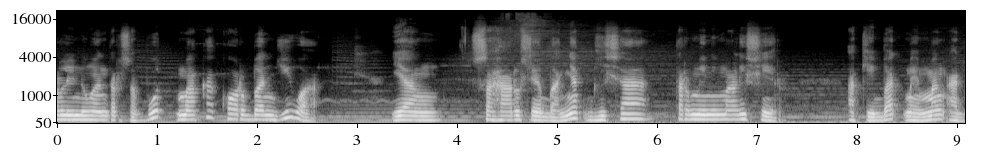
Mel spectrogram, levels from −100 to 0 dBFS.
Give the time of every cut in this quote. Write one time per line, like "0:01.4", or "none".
none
